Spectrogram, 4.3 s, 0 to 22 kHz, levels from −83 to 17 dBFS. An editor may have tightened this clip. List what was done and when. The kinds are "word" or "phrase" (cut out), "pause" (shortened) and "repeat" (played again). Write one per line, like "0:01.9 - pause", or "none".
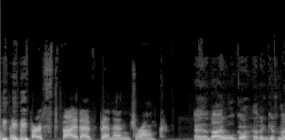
none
